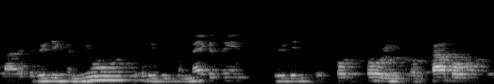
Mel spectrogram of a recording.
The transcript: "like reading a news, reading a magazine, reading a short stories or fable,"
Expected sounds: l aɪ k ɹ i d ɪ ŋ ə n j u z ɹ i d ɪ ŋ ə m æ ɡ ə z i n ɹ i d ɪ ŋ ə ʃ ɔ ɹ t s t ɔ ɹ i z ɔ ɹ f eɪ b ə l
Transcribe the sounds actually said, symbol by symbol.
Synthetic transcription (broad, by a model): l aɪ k ɹ i d ɪ ŋ ə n j u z ɹ i d ɪ ŋ ə m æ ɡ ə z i n ɹ i d ɪ ŋ ə s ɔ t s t ɔ ɹ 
